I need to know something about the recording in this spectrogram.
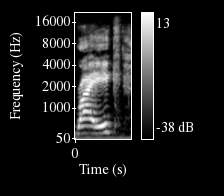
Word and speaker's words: Reich: But since the word includes the tricky ch sound, most English native speakers say third reich, which is fine, too.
